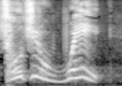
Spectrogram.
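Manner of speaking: high, loud, furious scream. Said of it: "And his dad screams".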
